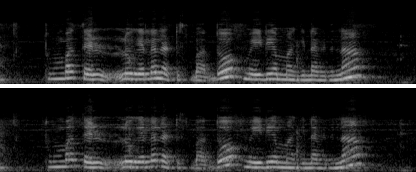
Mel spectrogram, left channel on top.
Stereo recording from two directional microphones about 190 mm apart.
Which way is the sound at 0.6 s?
50° left (ahead or behind).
